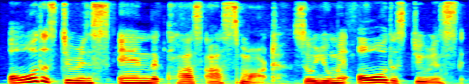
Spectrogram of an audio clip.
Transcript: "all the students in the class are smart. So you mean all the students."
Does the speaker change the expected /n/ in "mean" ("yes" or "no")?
yes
